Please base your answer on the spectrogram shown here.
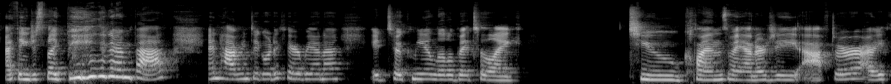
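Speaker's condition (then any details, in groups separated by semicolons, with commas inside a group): No condition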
